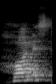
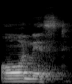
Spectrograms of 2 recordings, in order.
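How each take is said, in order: First: The word begins with an audible h sound. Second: The word begins directly with a vowel sound. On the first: The speaker calls it wrong. "హానెస్ట్ man కాదు" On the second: The speaker calls it right. "ఇక్కడ కూడా హెచ్ silent"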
